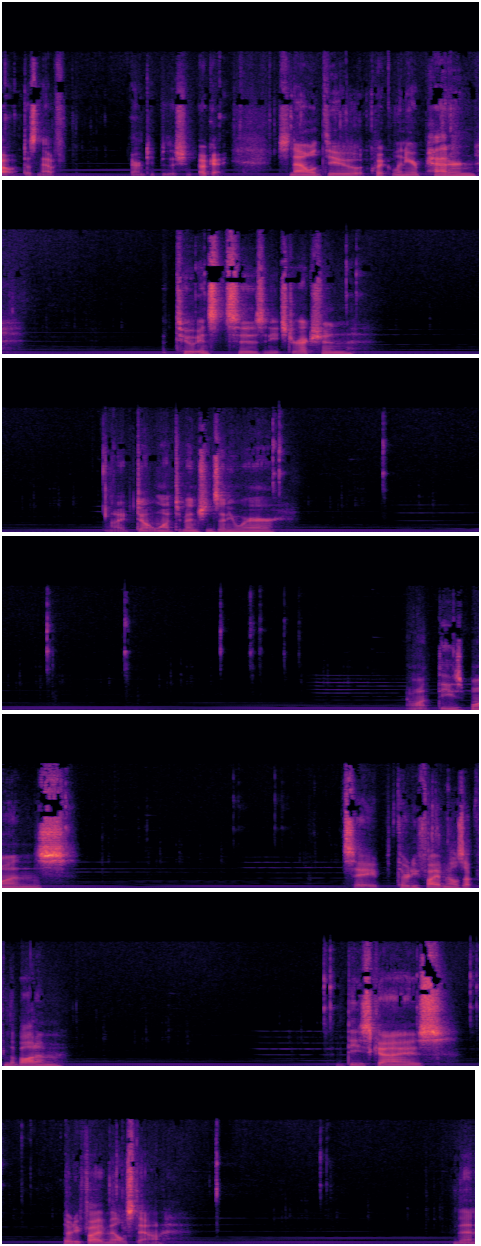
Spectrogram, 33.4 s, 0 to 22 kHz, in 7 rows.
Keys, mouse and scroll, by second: 0.0 click, 1.3 click, 2.7-4.1 typing, 4.4 Return, 6.7 click, 8.2 click, 12.3 click, 13.4 click, 15.6 click, 16.8 click, 17.1 right click, 18.8 click, 19.6 click, 21.4 click, 27.1 click, 28.0 click, 31.8 click.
